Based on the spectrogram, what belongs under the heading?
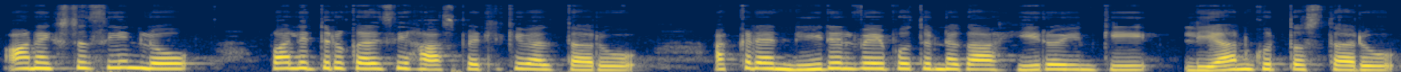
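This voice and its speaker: Speaking quickly in a high-pitched voice, a woman recaps a romance drama as a storyteller, taking on the characters' lines as she narrates. The sound is dry and tinny, phone-like, with no room sound.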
